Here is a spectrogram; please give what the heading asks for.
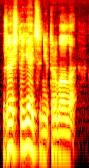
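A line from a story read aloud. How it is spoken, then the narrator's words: Hoarse sympathetic voice. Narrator (Russian): хрипло посочувствовал Тестомес голосом подручного мессира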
